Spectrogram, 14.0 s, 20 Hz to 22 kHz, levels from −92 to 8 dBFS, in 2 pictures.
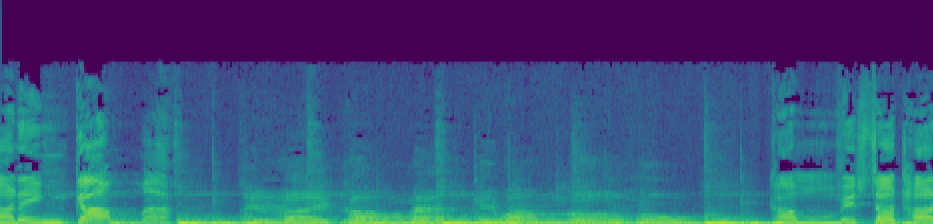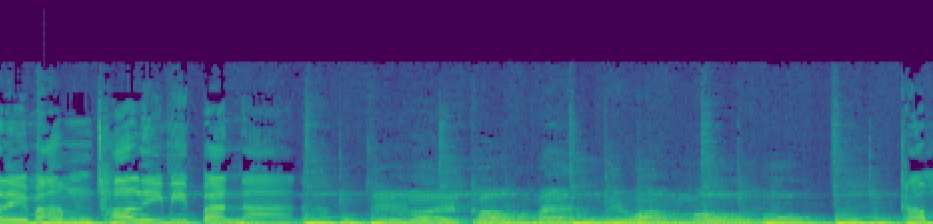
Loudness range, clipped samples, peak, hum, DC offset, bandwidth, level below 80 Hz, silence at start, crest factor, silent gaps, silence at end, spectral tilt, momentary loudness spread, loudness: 2 LU; under 0.1%; 0 dBFS; none; under 0.1%; 13.5 kHz; -26 dBFS; 0 s; 12 dB; none; 0 s; -6.5 dB/octave; 7 LU; -13 LUFS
